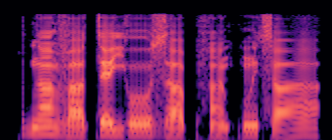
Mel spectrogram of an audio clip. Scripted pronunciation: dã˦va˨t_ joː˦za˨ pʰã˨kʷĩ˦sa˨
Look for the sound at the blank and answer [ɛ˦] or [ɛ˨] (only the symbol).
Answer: ɛ˦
